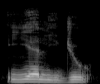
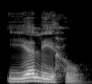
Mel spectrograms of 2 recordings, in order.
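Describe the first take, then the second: First: The last consonant is a j sound. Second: The last consonant is an h sound. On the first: The speaker calls it right. "it should have been a jim" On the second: The speaker calls it wrong. "I pronounced it as a ha"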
